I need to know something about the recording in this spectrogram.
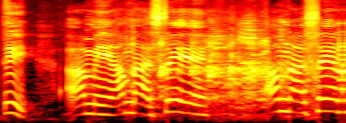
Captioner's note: audience laughing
